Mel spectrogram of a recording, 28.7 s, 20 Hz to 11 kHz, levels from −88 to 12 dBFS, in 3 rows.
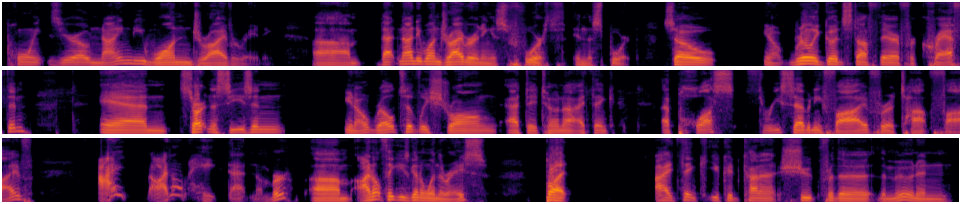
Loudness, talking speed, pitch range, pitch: -24 LUFS, 150 wpm, 110-135 Hz, 115 Hz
